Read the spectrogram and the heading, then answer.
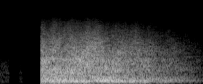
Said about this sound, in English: That's the sound you hear when a fish hits the new Sonic bait fish from Mack's Lure Company. This metal lure can be cast, trolled, or jigged, and will catch just about anything that swims in the sea, the river, or the lake.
